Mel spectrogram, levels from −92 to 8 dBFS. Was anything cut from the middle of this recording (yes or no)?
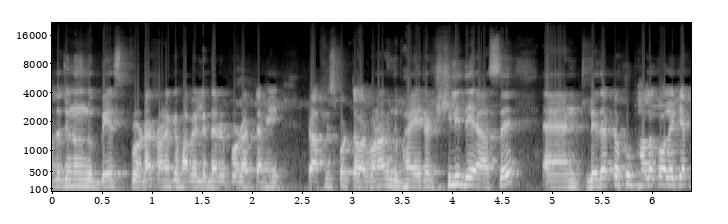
no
